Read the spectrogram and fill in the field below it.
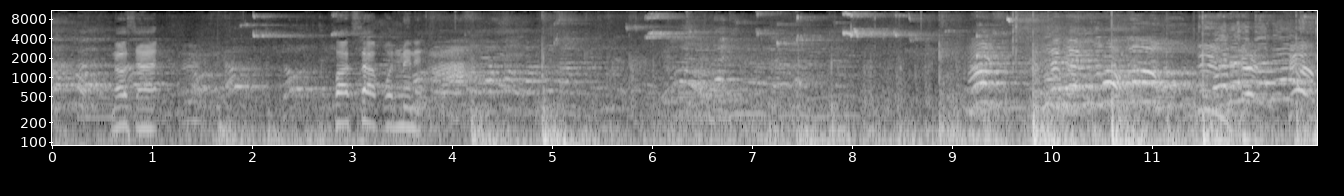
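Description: Sneakers squeak sharply on a hard floor in an echoing hall.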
